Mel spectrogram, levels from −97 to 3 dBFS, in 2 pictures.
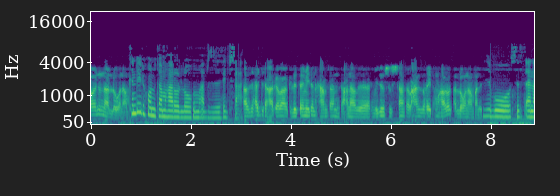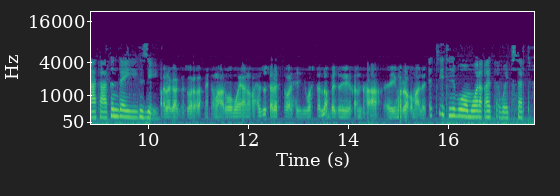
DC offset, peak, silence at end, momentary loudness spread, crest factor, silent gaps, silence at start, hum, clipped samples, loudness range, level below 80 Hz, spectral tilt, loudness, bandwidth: under 0.1%; -8 dBFS; 0 s; 8 LU; 18 dB; none; 0 s; none; under 0.1%; 3 LU; -54 dBFS; -4 dB/octave; -25 LUFS; 7.6 kHz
